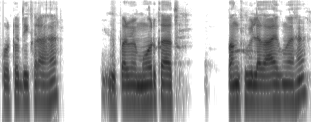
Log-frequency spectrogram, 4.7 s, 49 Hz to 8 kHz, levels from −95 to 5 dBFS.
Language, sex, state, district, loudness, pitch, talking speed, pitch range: Magahi, male, Bihar, Jahanabad, -17 LUFS, 120 Hz, 165 wpm, 115-120 Hz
